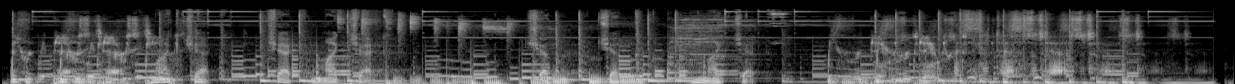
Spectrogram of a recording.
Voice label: mic check ringtone

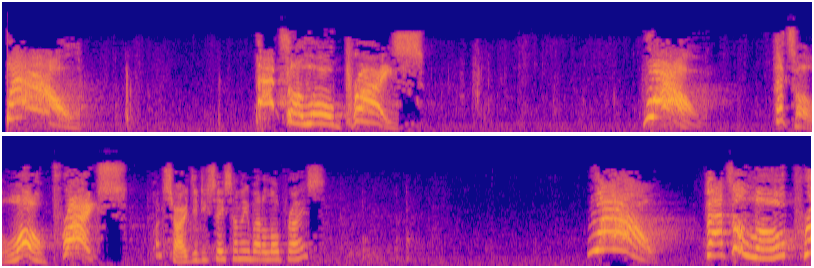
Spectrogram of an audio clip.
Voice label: funny man ringtone

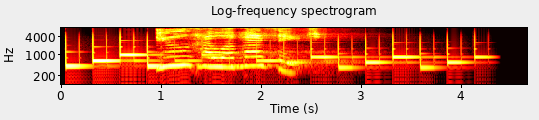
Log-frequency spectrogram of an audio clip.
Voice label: you have a msg sms child voice tone

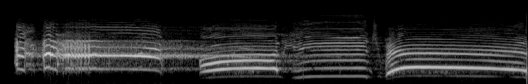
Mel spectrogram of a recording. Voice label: all is well sms ringtone

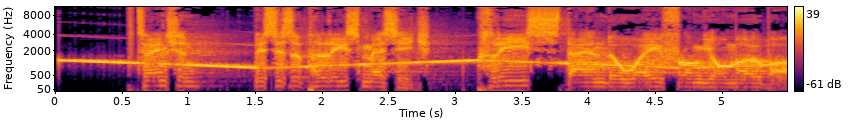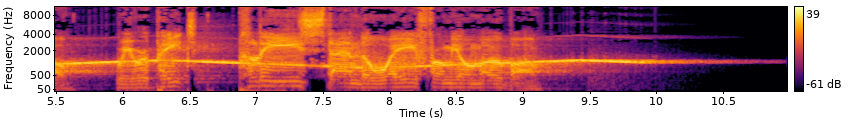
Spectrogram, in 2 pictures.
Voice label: attention please notification; sms tone

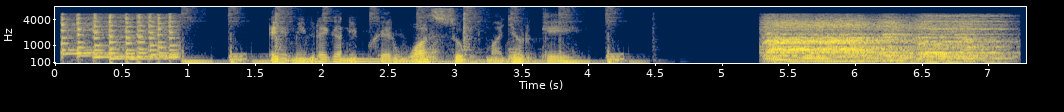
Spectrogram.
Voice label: spanish man ringtone

